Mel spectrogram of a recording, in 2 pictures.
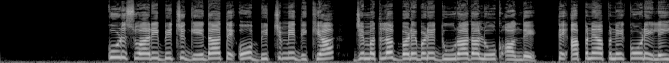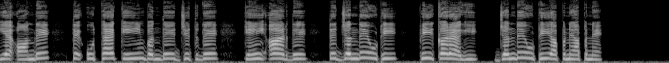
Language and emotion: Dogri, neutral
